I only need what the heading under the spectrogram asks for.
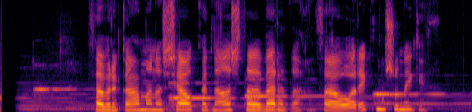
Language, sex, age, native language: Icelandic, female, 30-39, Icelandic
